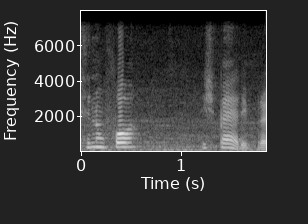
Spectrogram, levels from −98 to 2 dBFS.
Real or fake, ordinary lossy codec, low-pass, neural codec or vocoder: fake; none; 7.2 kHz; vocoder, 44.1 kHz, 128 mel bands every 512 samples, BigVGAN v2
